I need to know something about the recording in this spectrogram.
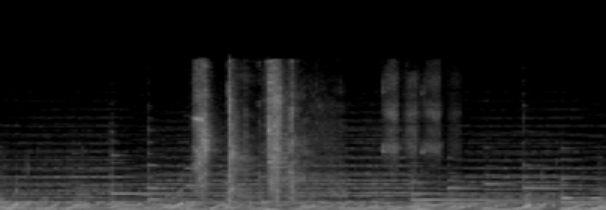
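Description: Cartoon background music with a steady bass pulse, overlaid with watery bubbling sound effects made of many quick rising bloops, and two short hissy bursts in the middle.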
